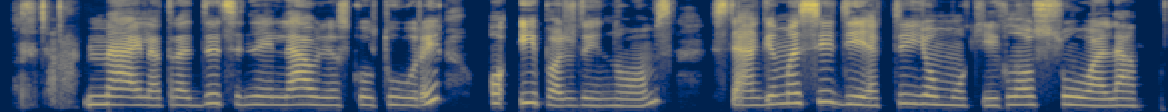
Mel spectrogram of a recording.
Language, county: Lithuanian, Utena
